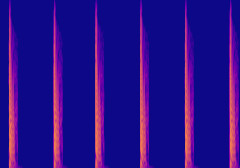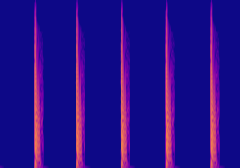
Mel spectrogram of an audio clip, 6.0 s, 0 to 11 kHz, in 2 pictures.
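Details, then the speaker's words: Steady sharp metronome clicks at about 107 a minute from a BeneHeart C2 AED after a shock is delivered, pacing 30:2 CPR (30 chest compressions, two rescue breaths) with CPR sensor; AED demonstration. "shock delivered start cpr immediately follow the metronome to give 30 compressions and two rescue breaths"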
